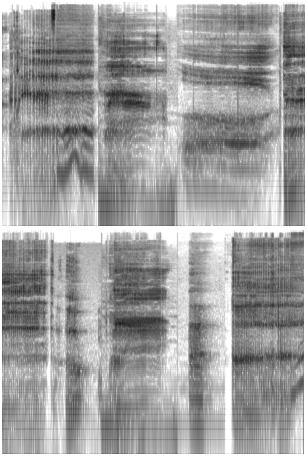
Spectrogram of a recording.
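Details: Burping compilation clip: a run of about seven loud, drawn-out, deep-voiced belches with short gaps between them, repeated burping.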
